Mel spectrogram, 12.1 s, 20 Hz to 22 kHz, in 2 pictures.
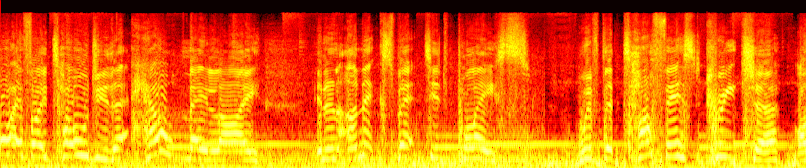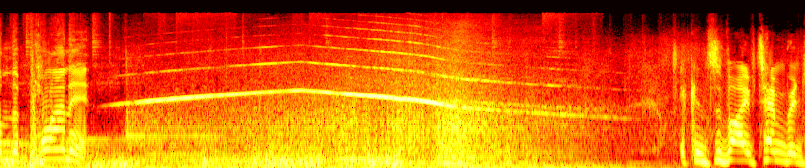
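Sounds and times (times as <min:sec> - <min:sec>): low rumble: 0:00.2 - 0:10.9
motorcycle siren wailing: 0:06.8 - 0:10.8.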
